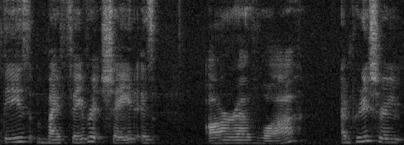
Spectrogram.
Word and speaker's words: au revoir: my favorite shade is au revoir I'm pretty sure it's pronounced R evoi it's spelled one way but it's supposed to be pronounced like the French words but that's enough I'm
